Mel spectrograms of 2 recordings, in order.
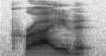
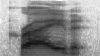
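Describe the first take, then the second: The two takes are said the same way.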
